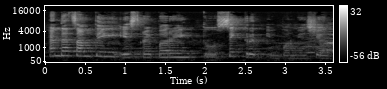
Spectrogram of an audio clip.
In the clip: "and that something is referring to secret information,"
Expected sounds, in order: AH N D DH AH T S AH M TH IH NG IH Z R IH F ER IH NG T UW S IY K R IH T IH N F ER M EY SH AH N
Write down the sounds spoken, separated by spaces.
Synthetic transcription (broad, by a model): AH N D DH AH T S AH M T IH NG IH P R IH P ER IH NG T UW S IY K R IH T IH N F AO M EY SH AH N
